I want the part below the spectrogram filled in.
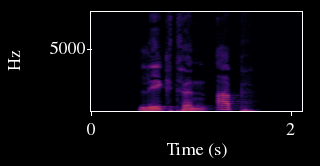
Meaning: inflection of ablegen: 1. first/third-person plural preterite 2. first/third-person plural subjunctive II
- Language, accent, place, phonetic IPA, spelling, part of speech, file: German, Germany, Berlin, [ˌleːktn̩ ˈap], legten ab, verb, De-legten ab.ogg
